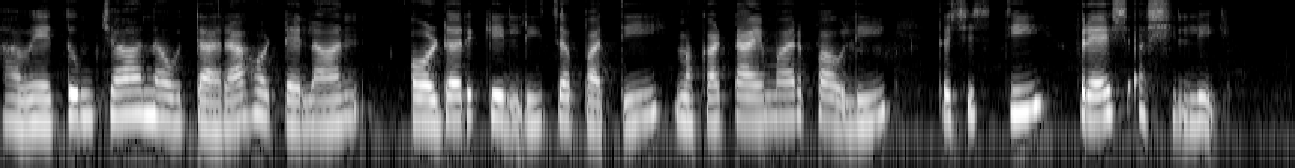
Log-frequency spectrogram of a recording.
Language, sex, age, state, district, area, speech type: Goan Konkani, female, 45-60, Goa, Tiswadi, rural, spontaneous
